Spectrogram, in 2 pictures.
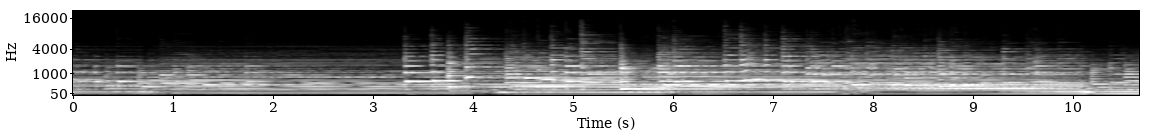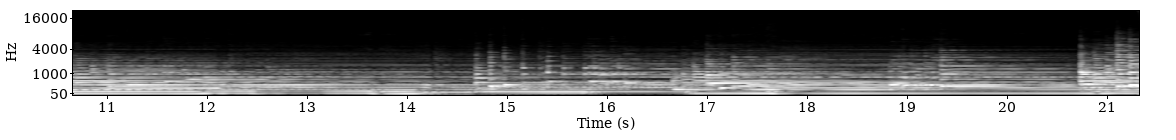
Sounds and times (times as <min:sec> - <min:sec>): Music: 0:00.0 - 0:21.3.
